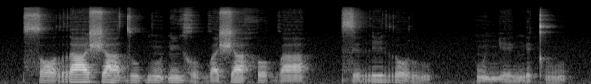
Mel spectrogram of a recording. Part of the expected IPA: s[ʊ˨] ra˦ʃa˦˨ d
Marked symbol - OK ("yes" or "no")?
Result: no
